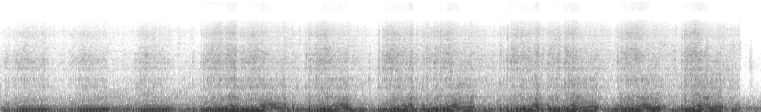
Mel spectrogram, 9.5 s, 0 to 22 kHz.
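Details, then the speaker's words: BMW 135i N55 engine idling after repair, codes cleared, coolant bled, running Valvetronic relearn cycles: steady low idle with gentle rhythmic swells, getting cleaner and smoothing out as cycles complete, no check engine lights; normal idle. "You can hear the idle getting a little bit cleaner too as the car is running through the cycles."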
